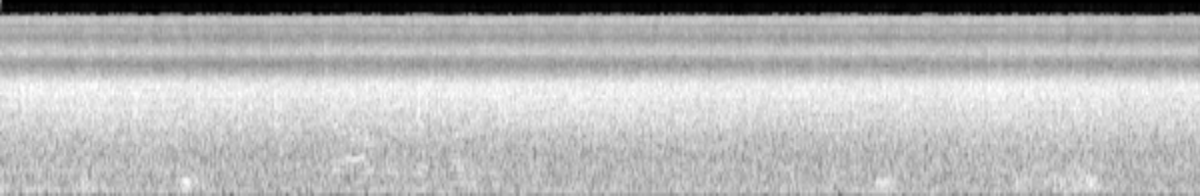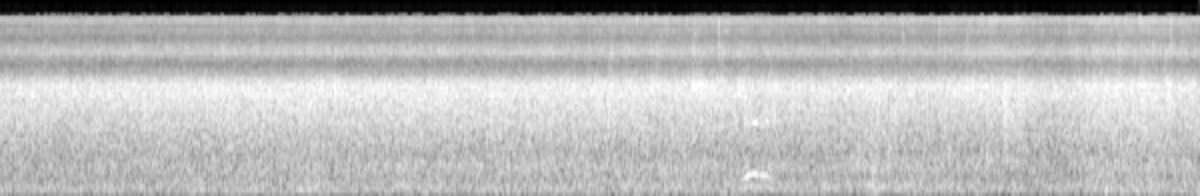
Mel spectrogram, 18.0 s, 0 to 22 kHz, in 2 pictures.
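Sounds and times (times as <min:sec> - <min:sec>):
heavy storm rain: 0:00.0 - 0:18.0
wind: 0:00.0 - 0:18.0.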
